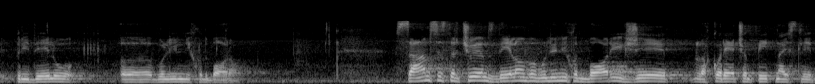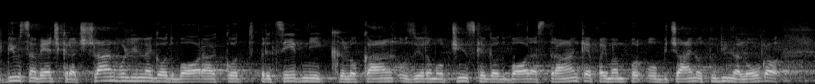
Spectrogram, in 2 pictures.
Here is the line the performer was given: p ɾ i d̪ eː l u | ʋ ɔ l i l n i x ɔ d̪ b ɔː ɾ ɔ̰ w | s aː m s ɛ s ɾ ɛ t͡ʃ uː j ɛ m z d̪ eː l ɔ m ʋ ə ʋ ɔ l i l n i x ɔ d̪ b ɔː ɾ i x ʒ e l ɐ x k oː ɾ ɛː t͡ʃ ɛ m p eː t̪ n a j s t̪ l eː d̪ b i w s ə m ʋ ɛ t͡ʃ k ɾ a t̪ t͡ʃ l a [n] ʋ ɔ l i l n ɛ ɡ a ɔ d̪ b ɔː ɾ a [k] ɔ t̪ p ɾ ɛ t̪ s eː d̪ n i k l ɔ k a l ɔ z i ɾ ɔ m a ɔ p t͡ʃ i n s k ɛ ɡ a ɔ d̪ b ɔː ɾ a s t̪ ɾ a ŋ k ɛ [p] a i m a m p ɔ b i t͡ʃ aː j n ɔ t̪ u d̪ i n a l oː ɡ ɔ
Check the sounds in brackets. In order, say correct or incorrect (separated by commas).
correct, correct, correct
